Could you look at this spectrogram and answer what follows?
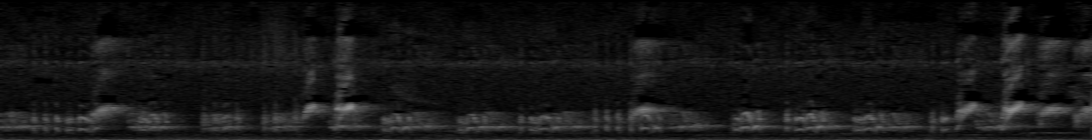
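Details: Red-whiskered bulbul singing competitively: rolling, warbled chatter with occasional sharp high upslurred notes, steady and continuous over five seconds, with low background rumble.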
